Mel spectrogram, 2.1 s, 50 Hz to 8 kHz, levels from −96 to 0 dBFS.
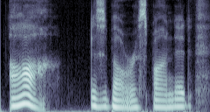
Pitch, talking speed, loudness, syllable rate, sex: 150 Hz, 85 wpm, -17 LUFS, 4.7 syllables/s, female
